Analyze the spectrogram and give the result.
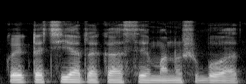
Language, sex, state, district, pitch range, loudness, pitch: Bengali, male, Assam, Hailakandi, 95-105 Hz, -16 LUFS, 100 Hz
